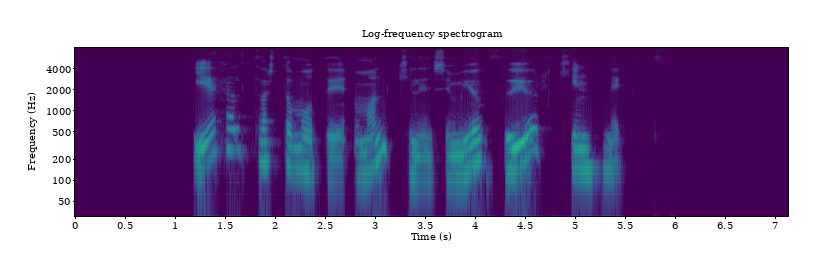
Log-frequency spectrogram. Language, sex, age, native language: Icelandic, female, 30-39, Icelandic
